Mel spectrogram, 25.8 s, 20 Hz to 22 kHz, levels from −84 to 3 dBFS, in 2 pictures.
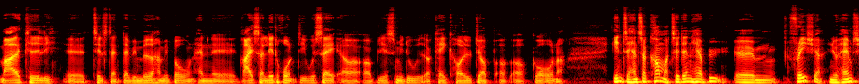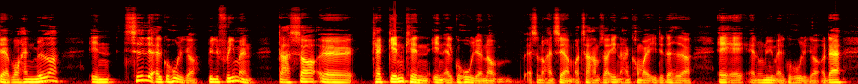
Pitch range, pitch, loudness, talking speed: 95-125 Hz, 110 Hz, -22 LUFS, 190 wpm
